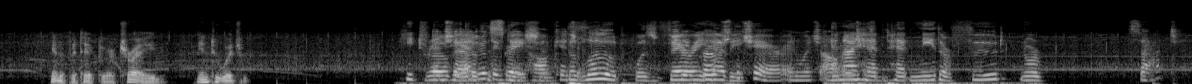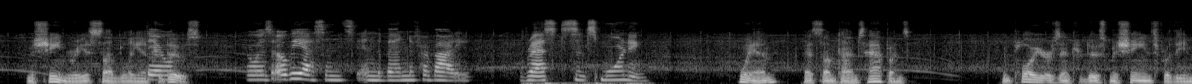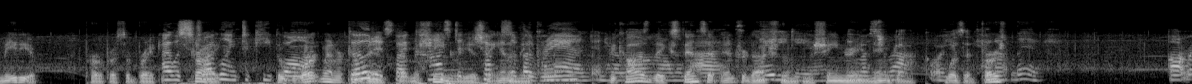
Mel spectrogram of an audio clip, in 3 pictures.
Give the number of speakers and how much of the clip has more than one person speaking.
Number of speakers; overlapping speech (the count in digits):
3, about 36%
